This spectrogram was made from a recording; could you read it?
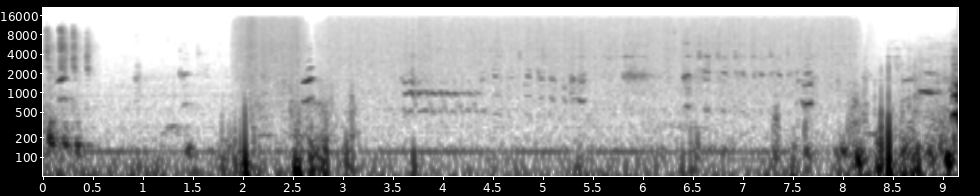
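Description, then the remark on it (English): Faint, high kitten mews and squeaks from a 17-second viral online video play thinly through a speaker, scattered among soft background voices and a couple of brief bursts of noise. “I can't believe we just wasted time on a kitty cat.”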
